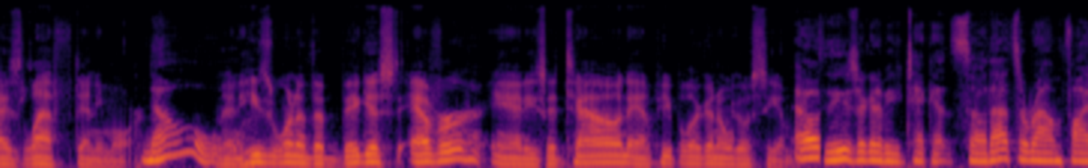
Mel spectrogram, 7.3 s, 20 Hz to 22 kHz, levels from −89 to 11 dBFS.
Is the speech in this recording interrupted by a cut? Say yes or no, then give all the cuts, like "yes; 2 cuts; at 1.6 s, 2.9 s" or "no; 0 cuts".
yes; 5 cuts; at 3.6 s, 4.3 s, 4.9 s, 5.5 s, 6.0 s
